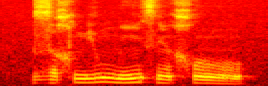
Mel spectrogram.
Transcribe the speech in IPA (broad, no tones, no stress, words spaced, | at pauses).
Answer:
zəχmʲu mĩsẽ χõ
